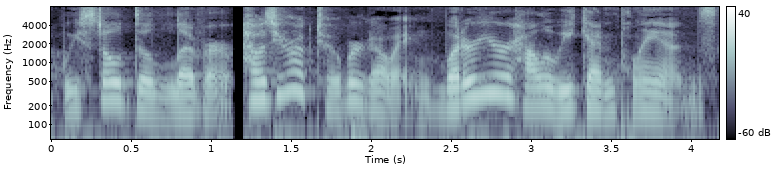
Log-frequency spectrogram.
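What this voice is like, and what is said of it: Sick, under-the-weather voice. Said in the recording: “excuse my voice... I am obviously a little under the weather”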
